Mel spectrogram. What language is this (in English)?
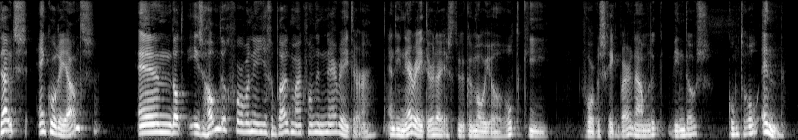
Dutch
